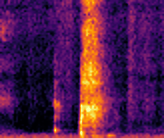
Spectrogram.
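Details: A single forceful, explosive sneeze after a brief catch of breath, in a quiet room, during a short but intense, itchy, painful sneezing fit; some sneezes came from the chest, with possible wheezing on exhales during buildups.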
